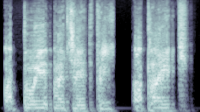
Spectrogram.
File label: Player Spotted, Robot Large; Warframe; Eximus Corpus Robotic Large; Battle Barks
